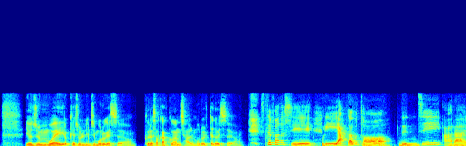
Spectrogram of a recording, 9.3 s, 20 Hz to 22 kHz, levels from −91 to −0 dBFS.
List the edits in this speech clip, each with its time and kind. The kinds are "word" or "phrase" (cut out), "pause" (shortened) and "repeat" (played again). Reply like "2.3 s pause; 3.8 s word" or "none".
3.6 s phrase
